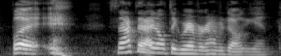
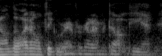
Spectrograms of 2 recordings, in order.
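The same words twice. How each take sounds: First: Louder, laughing take-back with a push on "that"; laughing correction. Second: Quick, much softer muttered aside. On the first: Telling listeners about getting a dog, a louder laughing take-back. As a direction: cover the aside with a laugh and lean on "that". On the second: Telling listeners about getting a dog, a quick soft muttered aside. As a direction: slip the truth in under your breath, fast. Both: Real, not acted.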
